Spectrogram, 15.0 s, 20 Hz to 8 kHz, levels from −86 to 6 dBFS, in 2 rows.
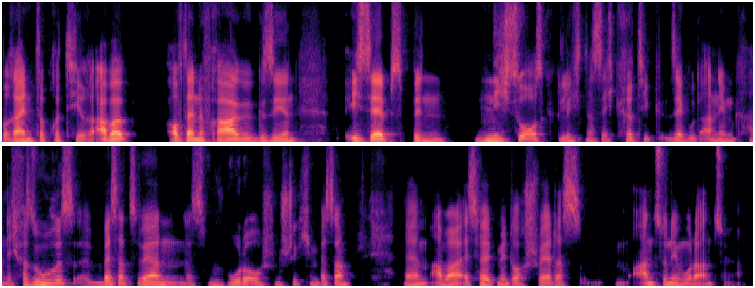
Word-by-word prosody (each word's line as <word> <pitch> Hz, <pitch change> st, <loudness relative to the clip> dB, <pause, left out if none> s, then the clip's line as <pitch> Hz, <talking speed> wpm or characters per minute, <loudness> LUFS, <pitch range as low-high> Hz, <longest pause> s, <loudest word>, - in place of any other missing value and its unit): rein 120 Hz, -3 st, +5 dB
interpretiere. 115 Hz, -3 st, -5 dB
Aber 125 Hz, +1 st, +7 dB, 0.3 s
auf 140 Hz, -2 st, +3 dB
deine 125 Hz, -1 st, +5 dB
Frage 125 Hz, 0 st, +6 dB
gesehen, 120 Hz, -2 st, -1 dB, 0.4 s
ich 140 Hz, -4 st, +2 dB
selbst 125 Hz, -2 st, +7 dB
bin 115 Hz, -2 st, -3 dB, 0.2 s
nicht 130 Hz, -1 st, +1 dB
so 135 Hz, -1 st, +2 dB
ausgeglichen, 125 Hz, -2 st, -4 dB
dass 115 Hz, -2 st, -7 dB
ich 110 Hz, 0 st, -10 dB
Kritik 125 Hz, 0 st, -8 dB
sehr 125 Hz, -2 st, -3 dB
gut 120 Hz, +1 st, -10 dB
annehmen 115 Hz, +1 st, -5 dB
kann. 110 Hz, -, -15 dB
Ich 105 Hz, -, -8 dB
versuche 150 Hz, +10 st, 0 dB
es 185 Hz, 0 st, -4 dB
besser 130 Hz, +9 st, -1 dB
zu 175 Hz, -2 st, -6 dB
werden 155 Hz, -2 st, +1 dB
und 85 Hz, -, -13 dB
es 120 Hz, -, -9 dB
wurde 125 Hz, +5 st, -3 dB
auch 130 Hz, -, -3 dB
schon 130 Hz, -, -14 dB
'n -, -, -11 dB
Stückchen 120 Hz, -3 st, -10 dB
besser, 150 Hz, +4 st, -4 dB, 0.5 s
ähm, 110 Hz, -3 st, -4 dB
aber 110 Hz, -2 st, +1 dB
es -, -, -4 dB
fällt 115 Hz, -1 st, -1 dB
mir 110 Hz, -2 st, -5 dB
doch 105 Hz, 0 st, -5 dB
schwer, 100 Hz, -1 st, -3 dB
das 100 Hz, +2 st, -4 dB, 0.3 s
m -, -, -19 dB
anzunehmen 120 Hz, -2 st, -2 dB
oder 110 Hz, -, -1 dB
anzuhören. -, -, -10 dB
120 Hz, 185 wpm, -24 LUFS, 115-130 Hz, 0.5 s, Aber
